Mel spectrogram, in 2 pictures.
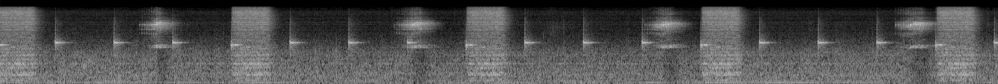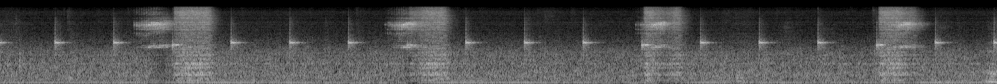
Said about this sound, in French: Et la sauterelle, elle va réagir au bruit blanc.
